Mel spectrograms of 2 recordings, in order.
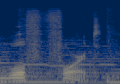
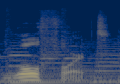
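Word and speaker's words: Wolffort: is made of it with the two fs in there it looks like it should be pronounced wolf fort but it's wolfort wolf fort wolf ort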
